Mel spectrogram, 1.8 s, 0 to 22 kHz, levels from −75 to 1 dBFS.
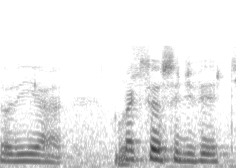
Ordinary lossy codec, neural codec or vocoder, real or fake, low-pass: none; none; real; 7.2 kHz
